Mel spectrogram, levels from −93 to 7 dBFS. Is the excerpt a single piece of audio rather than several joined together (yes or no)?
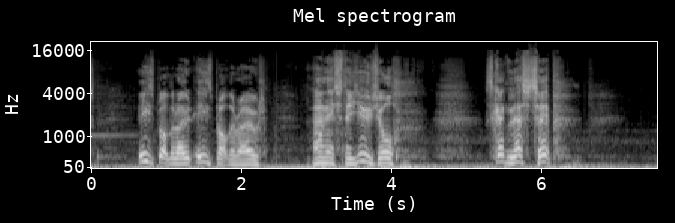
yes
